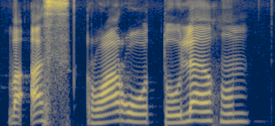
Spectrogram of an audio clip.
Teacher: سین کو سیٹی کے آواز کے ساتھ پڑھیں گے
